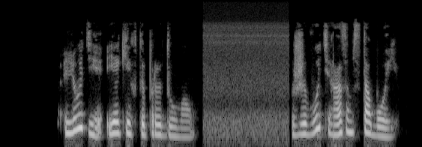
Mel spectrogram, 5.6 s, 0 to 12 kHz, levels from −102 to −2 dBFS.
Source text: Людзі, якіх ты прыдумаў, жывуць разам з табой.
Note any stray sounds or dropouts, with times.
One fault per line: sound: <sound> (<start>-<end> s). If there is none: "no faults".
no faults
